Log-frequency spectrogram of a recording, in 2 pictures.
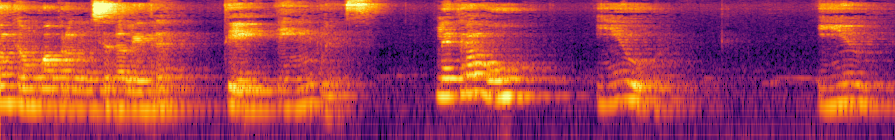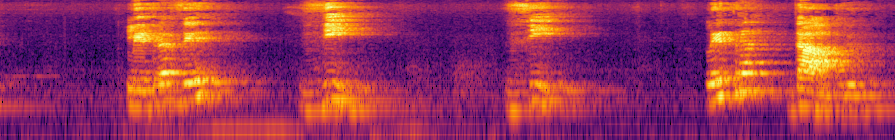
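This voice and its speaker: A woman's voice: mid-range voice, darkish tone, distant mic. Brazilian woman teaching, in an echoey room. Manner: careful, repeats each sound slowly for demonstration. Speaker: English teacher. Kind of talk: pronunciation lesson.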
